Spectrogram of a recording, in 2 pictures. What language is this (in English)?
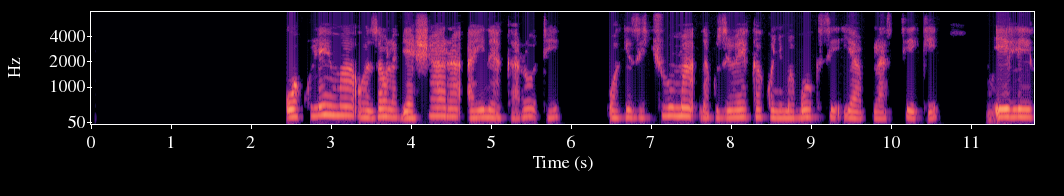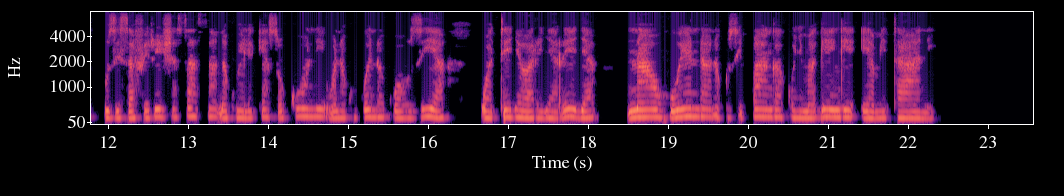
Swahili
